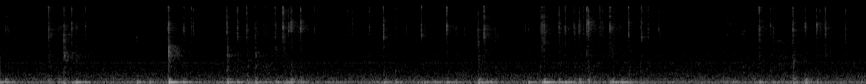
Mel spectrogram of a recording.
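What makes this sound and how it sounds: Fingertips type steadily on a full-size white Apple Magic Keyboard with an aluminium base and plastic keys. Quick, bright key clicks come in uneven bursts over a steady low hum near 100 Hz. The taps are short and dry, dying away almost at once.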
